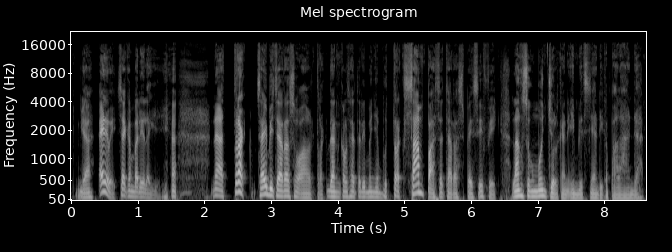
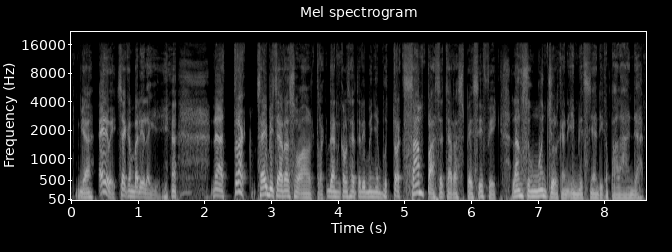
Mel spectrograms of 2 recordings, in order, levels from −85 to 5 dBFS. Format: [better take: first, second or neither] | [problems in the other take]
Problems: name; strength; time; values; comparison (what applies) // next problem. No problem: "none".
first | distortion; heavy; 6 dB below the speech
